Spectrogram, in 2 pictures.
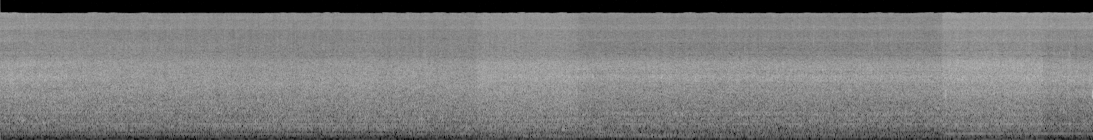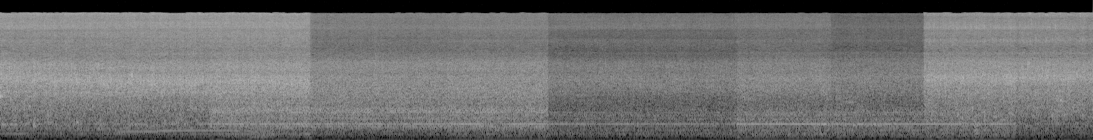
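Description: Water splashing from rock waterfalls into a backyard pool and spa, a steady rushing sound that jumps abruptly in level several times, quietest a little after two-thirds of the way through.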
